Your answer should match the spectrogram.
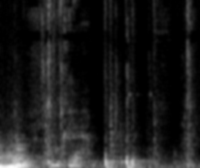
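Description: A loud electronic music sting with a heavy low throb cuts off suddenly just after the start. Then, much quieter, a few light clicks and taps of pens and markers being handled on a wooden desk.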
